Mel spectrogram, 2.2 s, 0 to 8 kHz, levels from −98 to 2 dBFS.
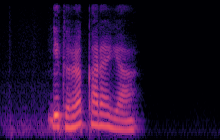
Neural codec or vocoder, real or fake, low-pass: codec, 16 kHz, 0.5 kbps, FunCodec, trained on Chinese and English, 25 frames a second; fake; 7.2 kHz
